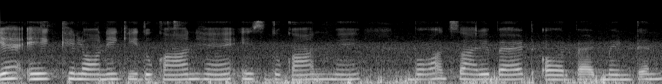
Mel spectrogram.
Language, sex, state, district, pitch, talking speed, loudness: Hindi, female, Bihar, Vaishali, 225 Hz, 135 wpm, -18 LUFS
